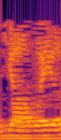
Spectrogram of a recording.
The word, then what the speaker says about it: Yahweh: the word that's in the Hebrew that's being translated is Jehovah, or maybe more appropriately pronounced in Hebrew, Yahweh.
